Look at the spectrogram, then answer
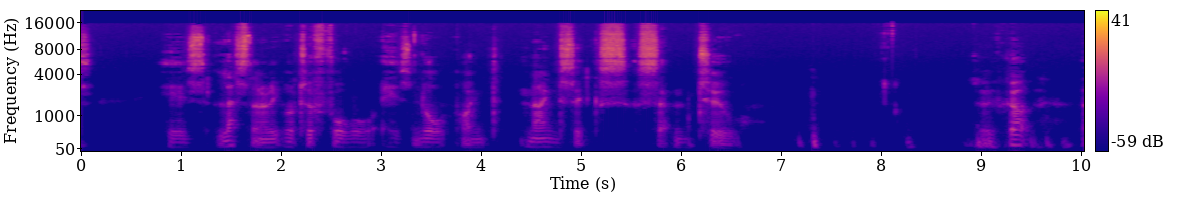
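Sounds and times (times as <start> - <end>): soft low thumps: 7.2 - 10.0.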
